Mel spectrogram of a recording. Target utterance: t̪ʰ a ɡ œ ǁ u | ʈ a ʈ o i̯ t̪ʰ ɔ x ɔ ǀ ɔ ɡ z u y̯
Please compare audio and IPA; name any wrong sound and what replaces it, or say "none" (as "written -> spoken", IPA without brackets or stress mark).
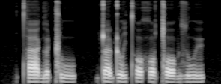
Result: none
